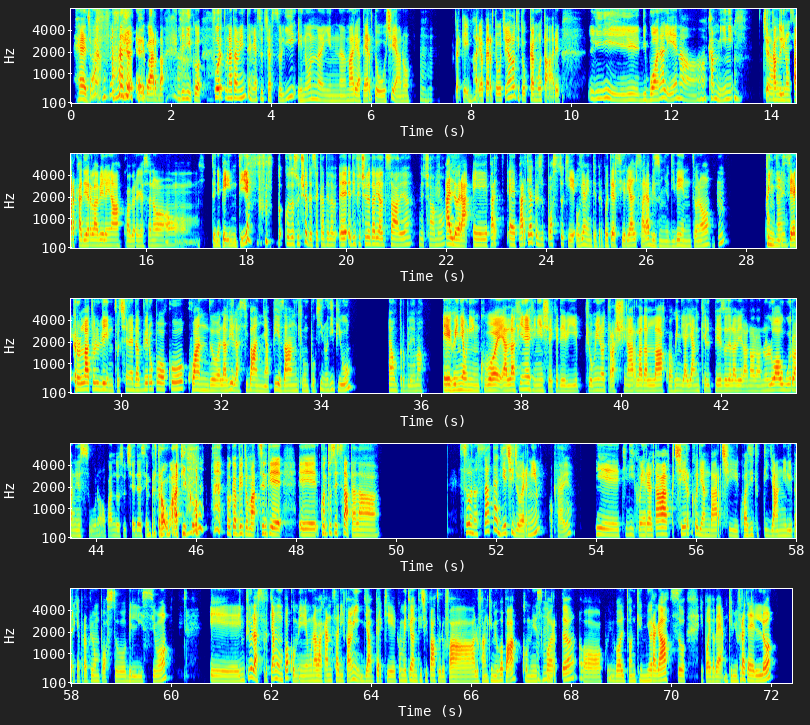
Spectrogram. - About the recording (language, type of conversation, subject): Italian, podcast, Qual è una bella esperienza di viaggio legata a un tuo hobby?
- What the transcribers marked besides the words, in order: giggle; chuckle; drawn out: "Lì"; chuckle; chuckle; laughing while speaking: "traumatico"; chuckle; other background noise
